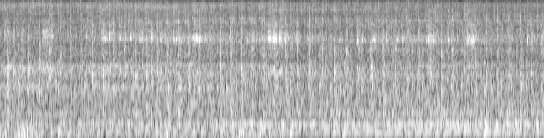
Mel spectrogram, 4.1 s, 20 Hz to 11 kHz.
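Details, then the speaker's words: 1971 Honda CT70 just out of storage, with carb cleaned and a Chinese carburetor fitted: small single idles with a fast, light metallic ticking; owner suspects valve rocker chatter, though the cam chain is still a concern. "it's got that noise which right now i'm thinking is just the uh the valve terrain the valve rockers just making a little bit of chatter there"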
